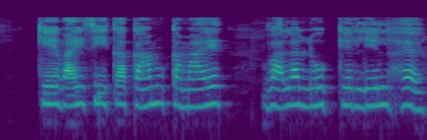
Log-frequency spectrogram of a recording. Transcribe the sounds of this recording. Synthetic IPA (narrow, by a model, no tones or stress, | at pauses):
keːʋaːisikakaːmkɐmaːe | ʋaːlaloːɡ̚keleːlhɛː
